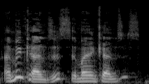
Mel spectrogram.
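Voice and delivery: put-on Indian accent, each phrase rising; questioning Indian accent. Imitated agent unsure of Kansas, questioning Indian accent. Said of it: "It sounds like he's asking a question".

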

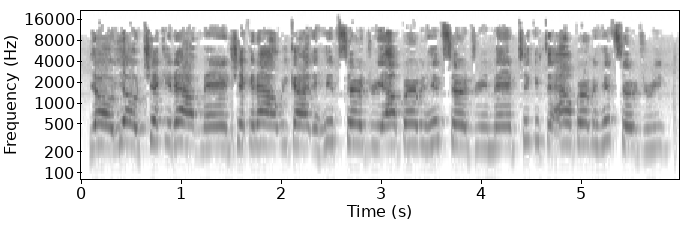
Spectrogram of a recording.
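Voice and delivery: high-pitched East Coast ticket hustler; put-on street hustler voice; street scalper hustle. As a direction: hawk tickets in a high, insistent patter.

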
